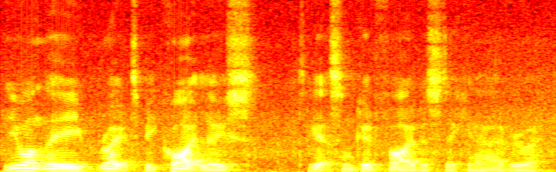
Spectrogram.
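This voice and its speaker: A middle-aged Englishman calmly and practically demonstrates fly tying step by step, talking as he works with his hands. His fairly low voice moves a little fast. Recorded roughly inside a wooden lodge, there's a faint hum of room ambience.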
